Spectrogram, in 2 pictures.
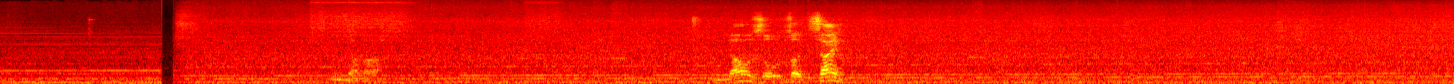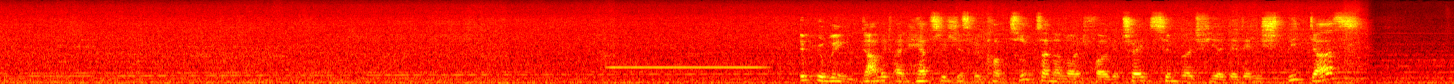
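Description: An electric train's motor hums steadily and slowly rises in pitch as it speeds up.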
